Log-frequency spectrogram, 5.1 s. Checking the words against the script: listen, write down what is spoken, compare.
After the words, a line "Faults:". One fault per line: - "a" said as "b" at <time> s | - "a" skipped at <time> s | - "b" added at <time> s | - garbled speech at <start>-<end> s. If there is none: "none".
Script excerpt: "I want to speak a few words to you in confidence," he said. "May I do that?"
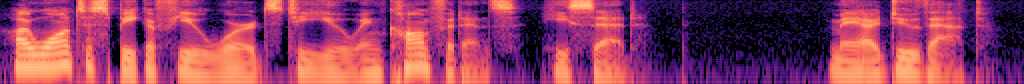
"I want to speak a few words to you in confidence," he said. "May I do that?"
Faults:
none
